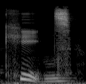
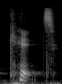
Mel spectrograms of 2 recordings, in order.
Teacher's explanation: The short vowel has to remain very short, and what I hear is a lot of elongating. So I hear keet rather than kit.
